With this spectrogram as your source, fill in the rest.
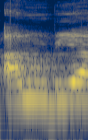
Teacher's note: نون ساکن کے بعد با ہے تو نون کو میم سے ملا کر غنہ اور اخفاء کے ساتھ میں پڑھیں گے، اسے اقلاب کہتے ہیں۔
